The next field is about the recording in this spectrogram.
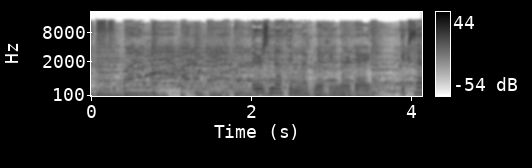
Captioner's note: laughing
